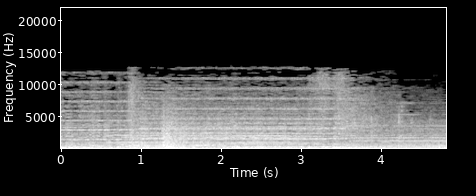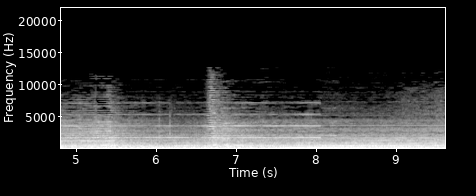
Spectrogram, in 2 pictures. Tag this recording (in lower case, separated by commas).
music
